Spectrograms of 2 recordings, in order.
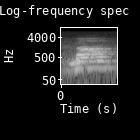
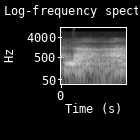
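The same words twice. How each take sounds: First: It is said with the first tone. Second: It is said with the third tone. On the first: It means mother. "Ma is first tone" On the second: It means horse. "ma means horse"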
